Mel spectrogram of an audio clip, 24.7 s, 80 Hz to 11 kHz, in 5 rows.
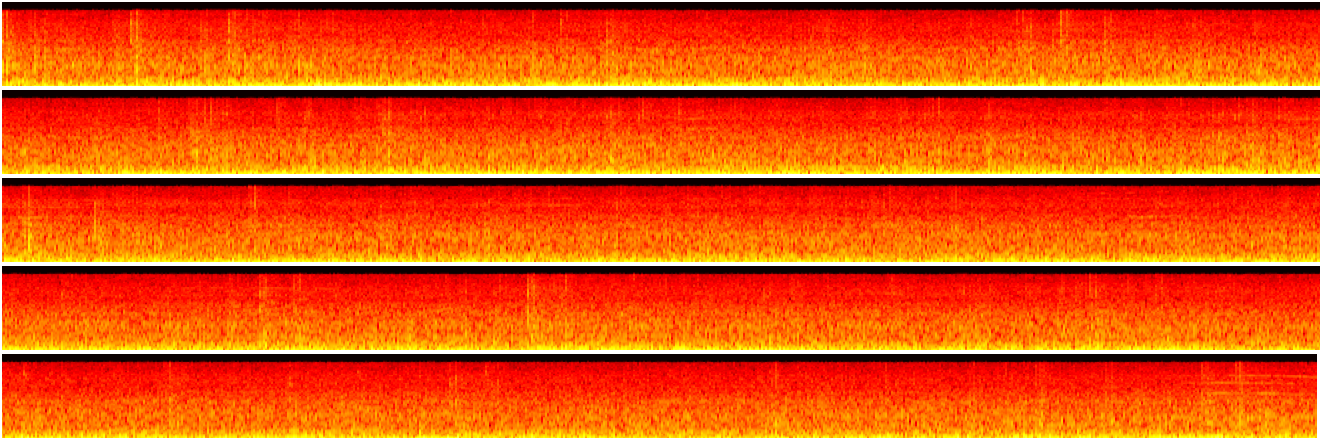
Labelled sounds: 24.3	24.6	killer whale, southern resident, 3.3 to 3.5 kHz

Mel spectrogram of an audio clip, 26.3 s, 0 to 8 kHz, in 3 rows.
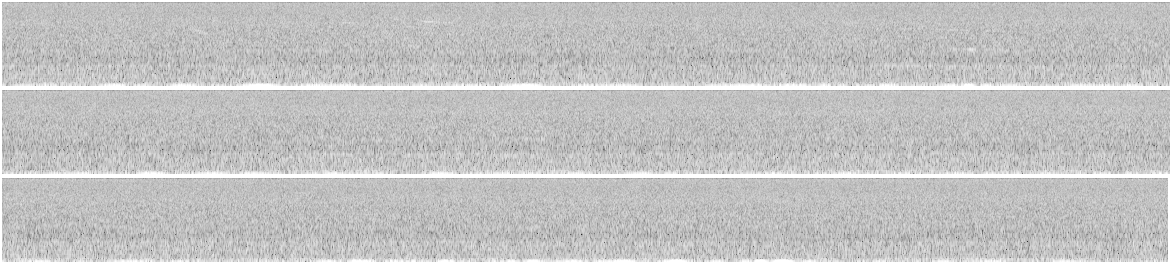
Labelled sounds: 3.1	3.4	humpback whale, 3.6 to 3.9 kHz

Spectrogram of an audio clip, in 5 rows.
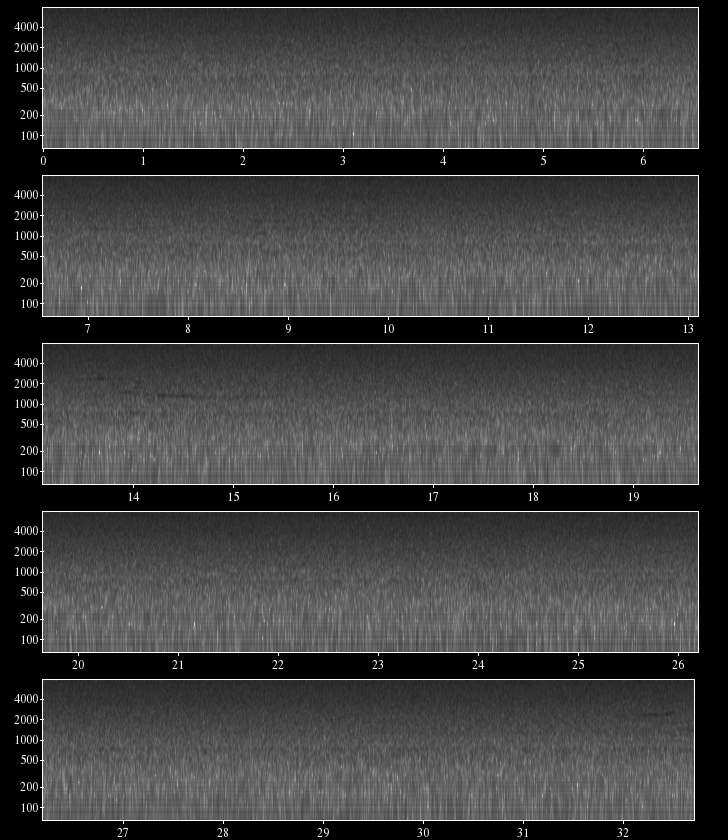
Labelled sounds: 13.8	14.7	killer whale, Bigg's (transient), 1.2 to 1.5 kHz

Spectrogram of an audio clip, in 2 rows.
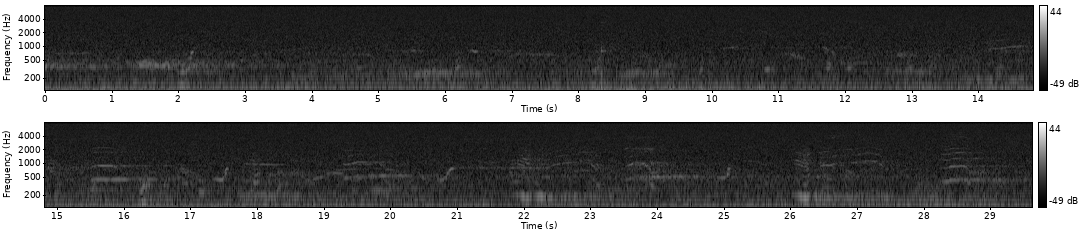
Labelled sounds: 10.2	10.4	humpback whale, 0.86 to 1.1 kHz
14.3	14.8	humpback whale, 0.83 to 1.1 kHz
15.5	15.9	humpback whale, 0.80 to 2.3 kHz
18.0	18.3	humpback whale, 0.90 to 0.99 kHz
19.3	19.7	humpback whale, 0.90 to 1.1 kHz
22.6	24.0	humpback whale, 0.80 to 2.3 kHz
26.0	27.3	humpback whale, 0.80 to 1.8 kHz
28.2	28.7	humpback whale, 0.80 to 2.2 kHz

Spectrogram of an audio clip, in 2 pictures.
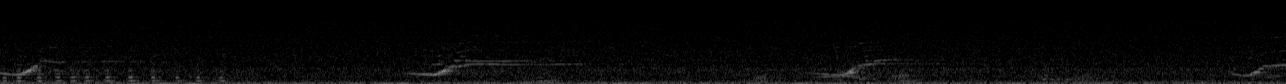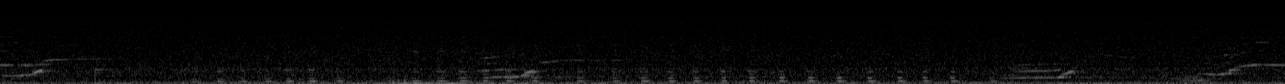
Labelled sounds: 0.4	0.7	humpback whale, 0.99 to 1.2 kHz
4.5	5.2	humpback whale, 0.80 to 1.2 kHz
8.5	9.0	humpback whale, 0.80 to 1.2 kHz
12.6	13.6	humpback whale, 0.80 to 1.2 kHz
18.3	18.7	humpback whale, 0.99 to 1.2 kHz
25.2	25.7	humpback whale, 0.80 to 0.99 kHz

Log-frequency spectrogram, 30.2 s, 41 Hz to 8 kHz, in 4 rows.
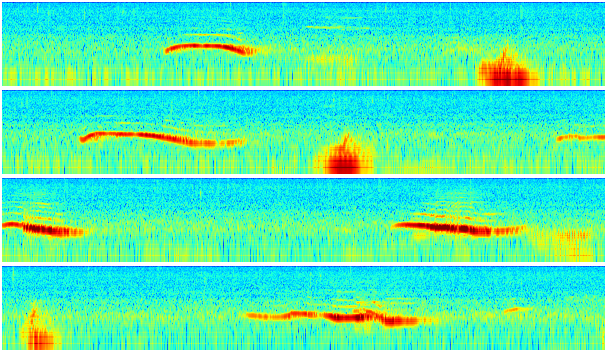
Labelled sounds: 2.2	3.1	humpback whale, 0.78 to 3.2 kHz
3.8	4.5	humpback whale, 1.4 to 3.1 kHz
8.7	9.3	humpback whale, 0.94 to 1.6 kHz
15.1	15.7	humpback whale, 1.5 to 2.8 kHz
20.2	21.0	humpback whale, 0.78 to 3.2 kHz
26.7	27.7	humpback whale, 0.91 to 1.6 kHz

